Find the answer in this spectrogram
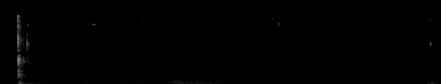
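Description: Faint, sharp clicks of a computer mouse and keyboard, a handful spread out, the first the loudest. A soft low rustle in the middle.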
